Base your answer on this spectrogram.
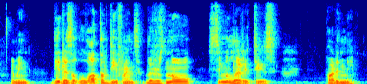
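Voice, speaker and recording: The speaker has a Romanian accent and talks at a very slow pace. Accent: Romanian accent, noticeable. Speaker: knife collector YouTuber, carpenter. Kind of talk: unboxing video. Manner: casual, chatty.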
